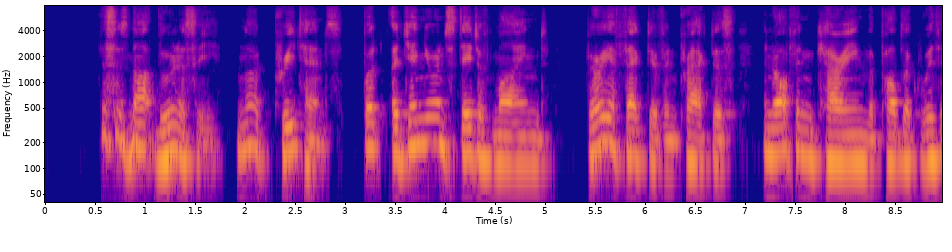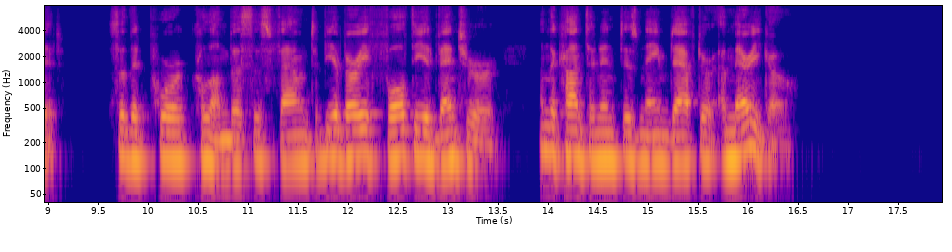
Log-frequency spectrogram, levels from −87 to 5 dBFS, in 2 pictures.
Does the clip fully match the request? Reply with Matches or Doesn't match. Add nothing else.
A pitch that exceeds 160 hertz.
Doesn't match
